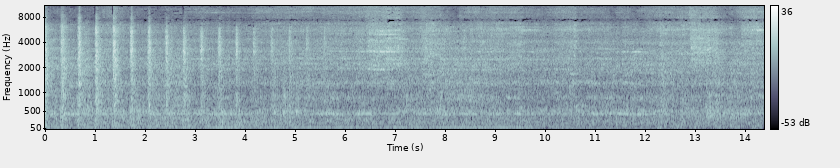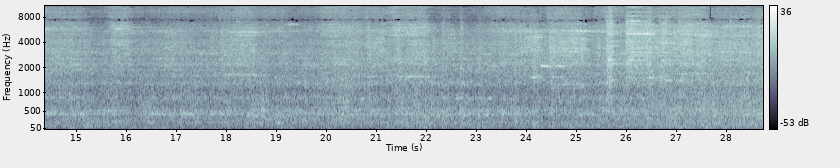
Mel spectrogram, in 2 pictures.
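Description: Loaded container wagons of a freight train rolling past, their wheels clacking over a rail joint at about three or four clacks a second for the first few seconds, then a steady hiss of wheels on rail, with a few more clacks near the end.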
